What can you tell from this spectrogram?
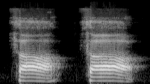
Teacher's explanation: سا زبان کی نوک اوپر والے دانتوں کے نچلے حصے سے لگے تو سا پڑھا جاتا ہے بغیر سیٹی کے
